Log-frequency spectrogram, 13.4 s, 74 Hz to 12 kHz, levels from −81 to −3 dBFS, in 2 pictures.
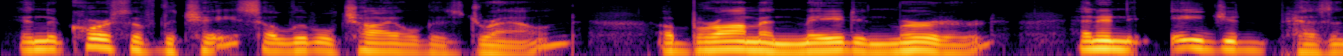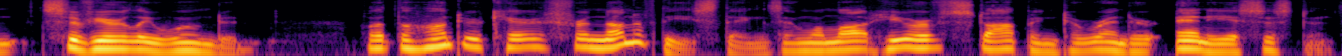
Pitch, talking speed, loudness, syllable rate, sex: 135 Hz, 180 wpm, -19 LUFS, 5.3 syllables/s, male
